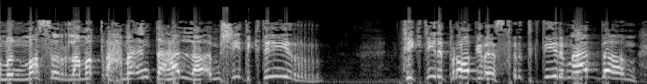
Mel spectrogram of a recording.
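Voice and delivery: high, loud, urging; excited exhortation. Real, not acted. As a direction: lift them up about their progress. Preacher exhorting, raised. (حماس وصوت عالي)

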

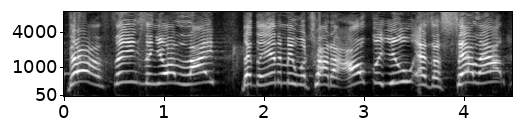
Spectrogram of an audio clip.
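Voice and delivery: high, loud preacher's call; full-force preaching. Acted. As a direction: drive it home to the church.

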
